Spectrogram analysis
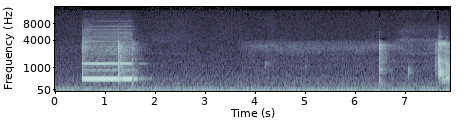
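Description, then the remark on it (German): An outgoing call's ringing tone sounds once, loud and buzzy for about a second, then gives way to a faint steady line hiss with a few small clicks and no voices. “Dennoch hoffe ich natürlich, dass er auch jetzt ans Telefon gehen wird.”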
